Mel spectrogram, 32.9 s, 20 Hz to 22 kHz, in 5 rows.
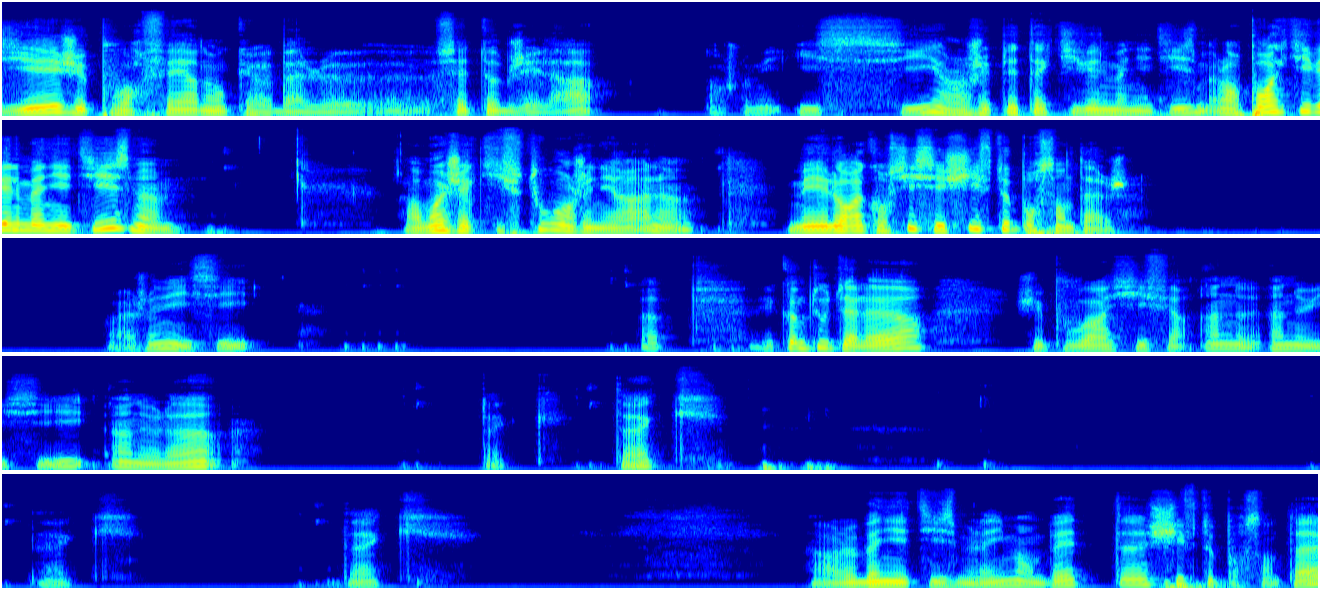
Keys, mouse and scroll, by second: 7.6 click, 10.0 click, 11.8 shift+ù, 14.8 middle click, 15.0 middle click, 16.2 click, 16.7 middle click, 19.0 click, 20.2 click, 21.7 click, 22.6 click, 22.9 middle click, 24.4 middle click, 26.3 click, 27.8 click, 28.1 middle click, 32.2 shift+ù.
